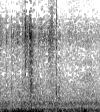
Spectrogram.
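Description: Steady background noise: a faint, even rushing hiss with no clear source.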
